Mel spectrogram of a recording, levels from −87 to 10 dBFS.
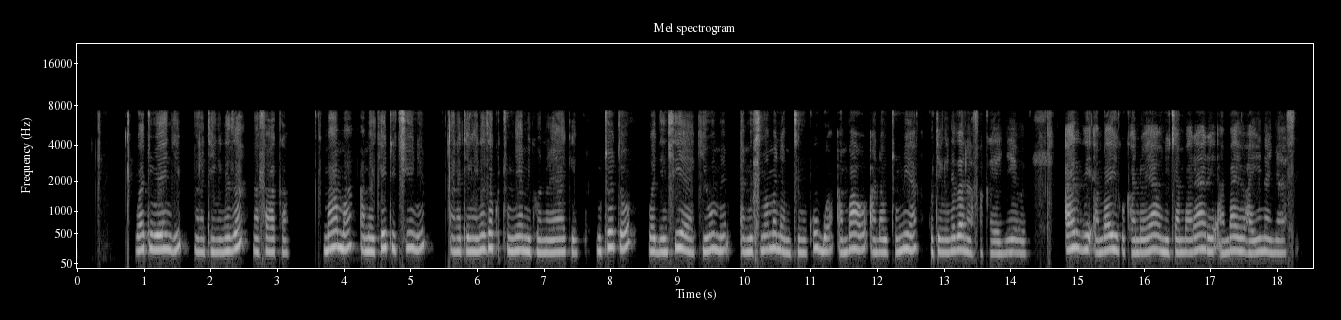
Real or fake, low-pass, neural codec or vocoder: real; 7.2 kHz; none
